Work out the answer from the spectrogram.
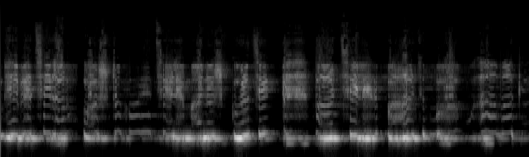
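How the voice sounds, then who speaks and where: A woman voicing a meek, abused elderly mother in a moral cartoon, speaking slowly in a pleading, plaintive way. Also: very high voice, recorded from a distance. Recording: muffled, narrow phone-like sound.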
